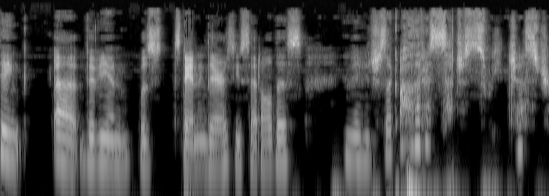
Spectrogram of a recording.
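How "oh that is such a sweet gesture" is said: quiet, private whisper under the breath. Voicing a character reacting to a pledge: whispering to herself. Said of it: "whispers that to herself".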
